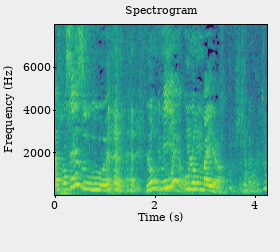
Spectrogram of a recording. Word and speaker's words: Longmire: Alors, est-ce qu'on le prononce à la française ou Longmire ou Longmire? Je dirais plutôt Longmire.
